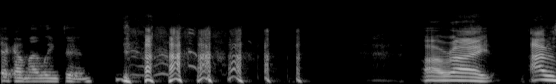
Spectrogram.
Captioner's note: laughs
